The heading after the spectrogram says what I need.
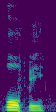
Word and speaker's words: Wolfie: It's Wolfie with an E. No way. Can I call you Wolfie? Absolutely not. The E is silent, obviously.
